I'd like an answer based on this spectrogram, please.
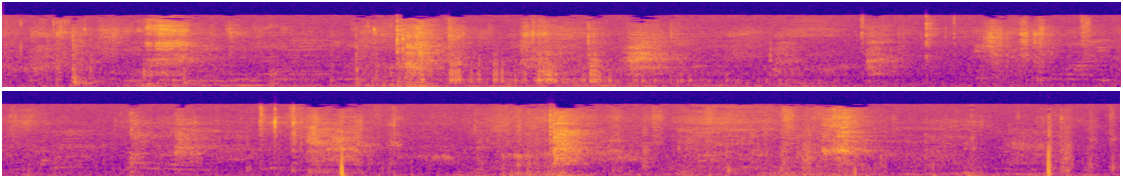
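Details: Two adult Staffordshire Bull Terriers and two tiny puppies playing roughly together indoors, with scuffling, short growls and yips scattered through, thumps, and a person speaking in the background.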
